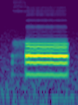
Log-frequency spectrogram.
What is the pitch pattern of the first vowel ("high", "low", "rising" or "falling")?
low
